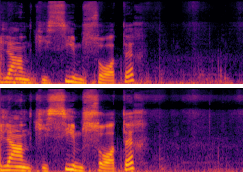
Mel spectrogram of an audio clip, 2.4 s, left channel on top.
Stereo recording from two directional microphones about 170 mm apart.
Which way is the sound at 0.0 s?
5° left (ahead or behind).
